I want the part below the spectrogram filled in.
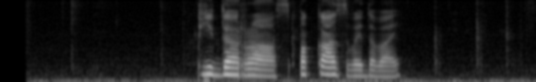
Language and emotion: Russian, angry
